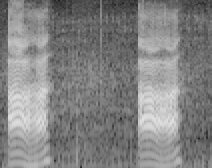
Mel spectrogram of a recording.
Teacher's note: El tercer sonido que tiene la a es vocal larga con tono alto.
